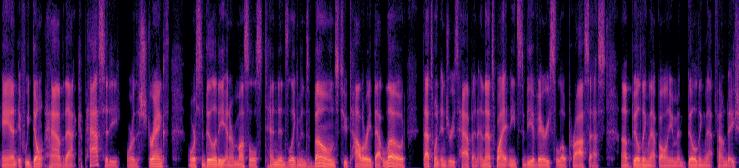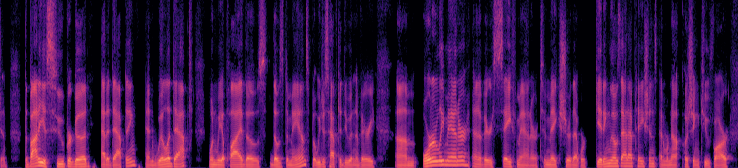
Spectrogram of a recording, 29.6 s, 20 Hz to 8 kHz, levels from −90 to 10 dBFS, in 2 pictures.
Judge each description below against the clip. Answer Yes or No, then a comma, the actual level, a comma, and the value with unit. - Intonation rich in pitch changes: No, average, 3.2 semitones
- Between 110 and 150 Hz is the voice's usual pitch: No, low, 100 Hz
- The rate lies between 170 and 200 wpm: Yes, average, 190 wpm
